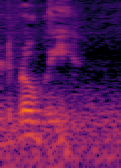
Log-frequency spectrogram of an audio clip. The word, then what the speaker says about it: de Broglie: Right, in the next year, 1923, French physicist Louis Victor de Broglie, it might be pronounced de Broglie if you're French, but I'll say de Broglie, said if photons have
